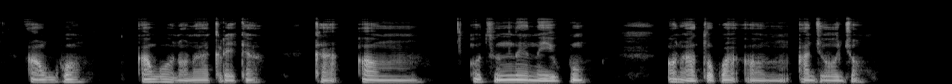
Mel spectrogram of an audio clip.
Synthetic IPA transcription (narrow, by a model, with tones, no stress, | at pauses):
a˦ɡʷɔ˨nɔ˨na˦a˦kɪ˨ɾɪ˦ka˦ | ka˨ | ɔ˦m̩˦ | o˦tu˨n̩˦ne˦ne˨kʷu˦ | ɔ˦na˨a˨tʊ˦kʷa˦ʔɔ˦m˦a˦d͡ʒʊ˦ʊ˦d͡ʒɔ˦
